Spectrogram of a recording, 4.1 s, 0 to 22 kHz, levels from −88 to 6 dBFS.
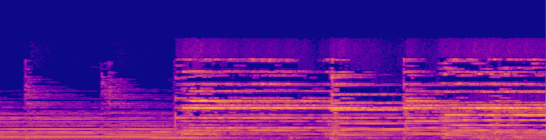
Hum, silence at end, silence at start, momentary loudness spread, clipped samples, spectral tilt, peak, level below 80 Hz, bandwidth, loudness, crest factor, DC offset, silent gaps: none; 0 s; 0 s; 16 LU; under 0.1%; 2.5 dB/octave; -6 dBFS; -60 dBFS; 16 kHz; -17 LUFS; 16 dB; under 0.1%; none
